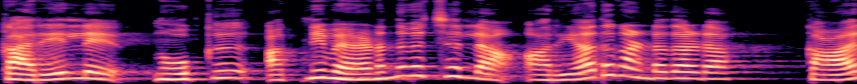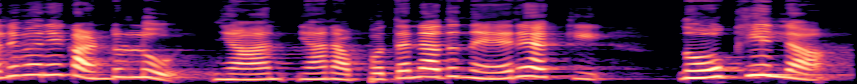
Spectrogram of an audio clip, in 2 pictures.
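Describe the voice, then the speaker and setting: A tender young husband in an audio romance, coaxing and affectionate, who stammers when flustered, as a woman narrator plays him. The voice sits fairly high and rings in a long reverb. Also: animated, normal speed. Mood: pleading.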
